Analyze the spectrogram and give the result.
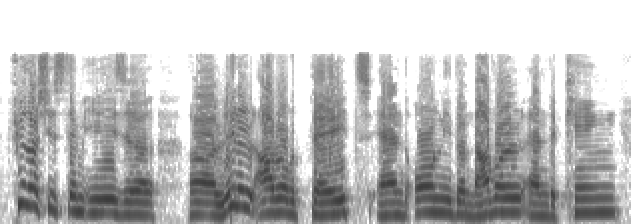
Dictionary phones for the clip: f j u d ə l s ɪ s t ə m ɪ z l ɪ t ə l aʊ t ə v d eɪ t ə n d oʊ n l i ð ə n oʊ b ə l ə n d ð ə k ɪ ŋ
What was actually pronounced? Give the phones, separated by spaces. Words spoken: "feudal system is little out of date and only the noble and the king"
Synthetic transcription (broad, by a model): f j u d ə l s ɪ s t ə m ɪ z l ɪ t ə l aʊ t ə b d eɪ t ə n d oʊ n l i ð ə n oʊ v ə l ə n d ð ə k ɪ ŋ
